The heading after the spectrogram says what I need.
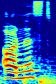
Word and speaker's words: honest: it's also used for words starting with a silent hitch for example an honor an hour an honest man so there you go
